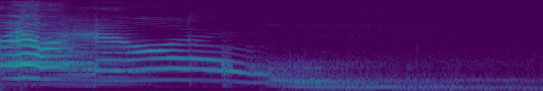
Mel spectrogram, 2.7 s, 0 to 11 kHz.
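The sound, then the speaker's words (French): A single long, drawn-out cat meow, loud, starting high and bright then sliding down into a lower, wavering yowl that trails off. No one speaks. “Il est tout simplement addict à l'herbe à chat. Ce fléau touche près de 51% de nos chats.”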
